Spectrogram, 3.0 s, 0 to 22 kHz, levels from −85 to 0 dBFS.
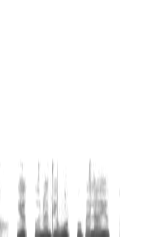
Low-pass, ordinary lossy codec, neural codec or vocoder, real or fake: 7.2 kHz; Opus, 16 kbps; none; real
